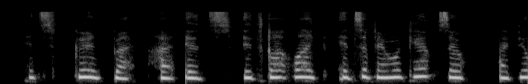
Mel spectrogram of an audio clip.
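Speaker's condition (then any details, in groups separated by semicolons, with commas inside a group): Cerebral palsy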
